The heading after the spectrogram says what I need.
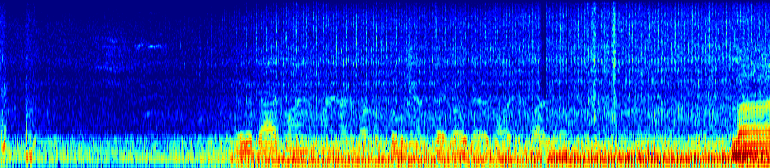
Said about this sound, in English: There's a guy flying the plane right above us, so we're gonna stay low, guys.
